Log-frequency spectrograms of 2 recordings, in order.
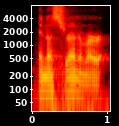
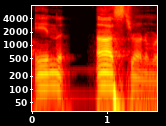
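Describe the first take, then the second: First: The n runs straight into the next vowel. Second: The n is not linked to the next vowel. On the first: The speaker calls it right. "Eu vou ligar o N com A, por isso que fica bem rápido" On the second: The speaker calls it wrong. "eu não vou falar in astronomer"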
